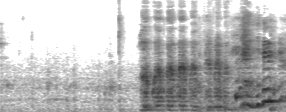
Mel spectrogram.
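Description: Near silence with a single small click, then from about halfway a person laughing in quick, low pulses.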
